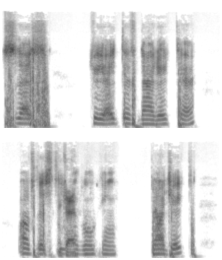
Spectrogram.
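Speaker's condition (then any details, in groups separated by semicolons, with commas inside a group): Spinal muscular atrophy; takes much longer to take effect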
